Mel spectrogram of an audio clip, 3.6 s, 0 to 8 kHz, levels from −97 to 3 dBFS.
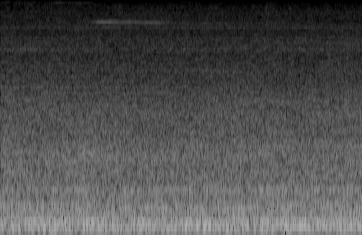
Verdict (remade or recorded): recorded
